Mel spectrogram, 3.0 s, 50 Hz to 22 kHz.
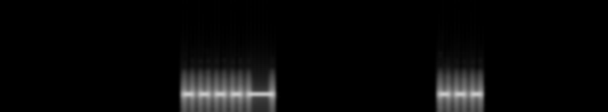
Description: Morse code, heard as a keyed tone, about 30 wpm, spaced as for 9 wpm, 690 Hz. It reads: 4S
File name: course / 30:10wpm / 086 Lesson 15d - Number 5 - Two Characters 30wpm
